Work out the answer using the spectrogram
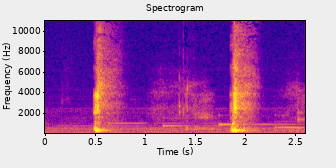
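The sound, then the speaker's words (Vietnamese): Two sharp, explosive coughs from a person, spaced more than a second apart. Each is a brief, loud burst that decays quickly, with near quiet between them. “Vân Bỉ Khâu lại ho.”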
